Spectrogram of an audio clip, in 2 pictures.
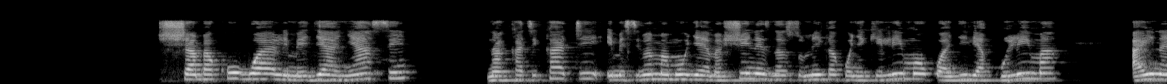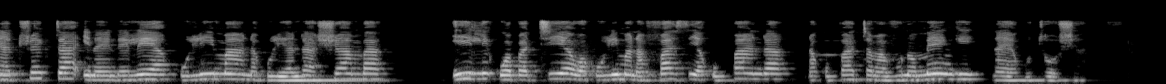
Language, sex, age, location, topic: Swahili, female, 36-49, Dar es Salaam, agriculture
